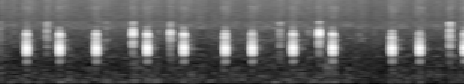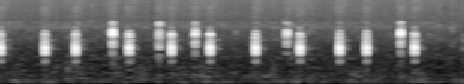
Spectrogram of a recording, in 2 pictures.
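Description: Faint typing on a computer keyboard: quick, irregular key clicks, about four a second.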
